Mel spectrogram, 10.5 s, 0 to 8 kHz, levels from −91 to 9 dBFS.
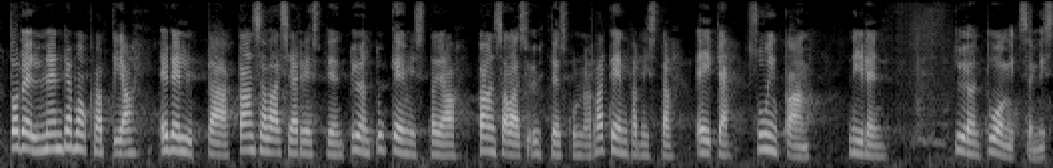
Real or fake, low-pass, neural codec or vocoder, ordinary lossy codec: fake; none; codec, 16 kHz, 2 kbps, FreqCodec, larger model; none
